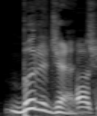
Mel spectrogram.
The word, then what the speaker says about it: Buttigieg: I don't know if you heard Pete Buttigieg. Yeah, I'm probably saying his name wrong, but who cares? – No, you got it right. Buttigieg.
